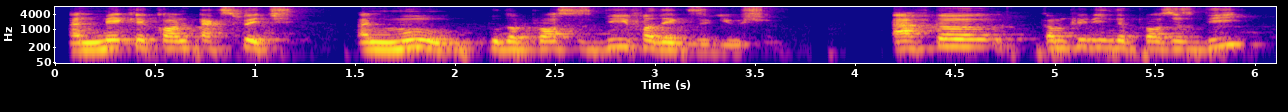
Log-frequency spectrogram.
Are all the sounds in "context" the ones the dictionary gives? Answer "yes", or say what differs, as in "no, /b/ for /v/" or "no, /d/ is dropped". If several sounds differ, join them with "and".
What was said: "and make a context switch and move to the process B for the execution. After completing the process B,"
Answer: no, /s/ is dropped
